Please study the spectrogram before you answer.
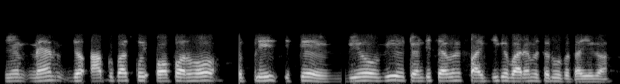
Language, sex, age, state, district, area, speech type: Urdu, male, 45-60, Uttar Pradesh, Gautam Buddha Nagar, urban, conversation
